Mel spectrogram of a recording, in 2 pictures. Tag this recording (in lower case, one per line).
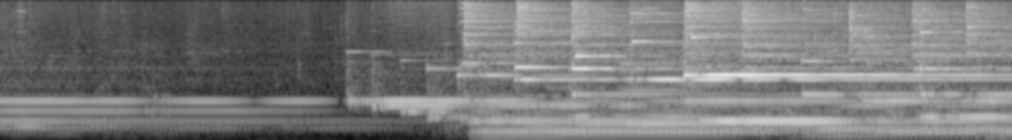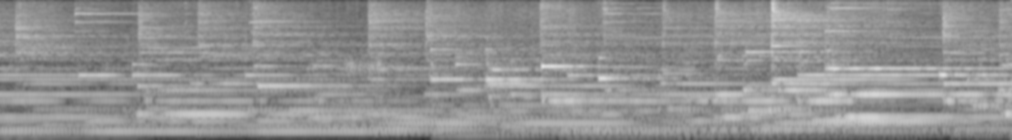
music
percussion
